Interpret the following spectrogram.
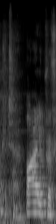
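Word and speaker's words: C'tan: Satan or Catan? I used to say Catan, but people say Satan. Because it's C''T''A''N. Yeah, so I think... whichever way you want to pronounce it.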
